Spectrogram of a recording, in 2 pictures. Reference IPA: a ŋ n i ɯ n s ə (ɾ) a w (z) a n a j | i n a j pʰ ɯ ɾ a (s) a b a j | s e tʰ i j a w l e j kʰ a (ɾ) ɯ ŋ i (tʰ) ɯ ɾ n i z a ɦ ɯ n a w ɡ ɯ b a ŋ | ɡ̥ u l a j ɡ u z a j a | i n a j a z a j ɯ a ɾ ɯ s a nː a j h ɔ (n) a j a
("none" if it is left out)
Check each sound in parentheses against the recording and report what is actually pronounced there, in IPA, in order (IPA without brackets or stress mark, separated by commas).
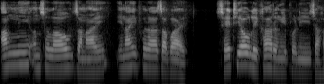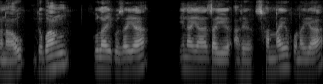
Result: l, z, z, ɾ, pʰ, n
